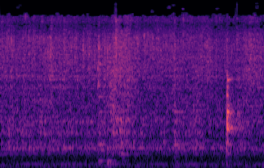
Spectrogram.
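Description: A spatula scrapes against a frying pan.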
